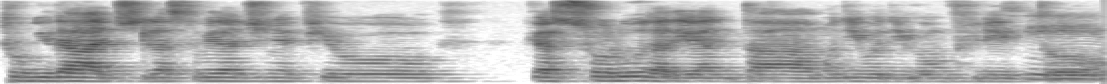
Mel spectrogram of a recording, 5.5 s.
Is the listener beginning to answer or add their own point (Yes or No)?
Yes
